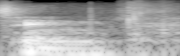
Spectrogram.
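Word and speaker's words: Synge: I think it's pronounced Singh. And this is an Irish writer who's like a really famous Irish writer that I know nothing about.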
